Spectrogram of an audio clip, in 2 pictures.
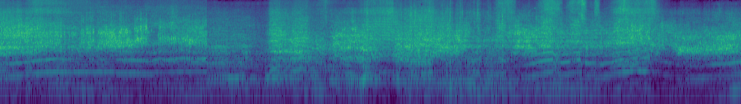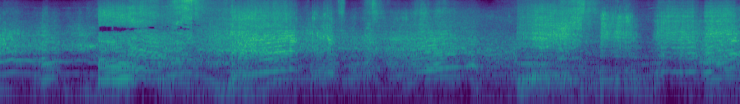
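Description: Drift cars sliding in tandem: engines revving up and down repeatedly over continuous tyre squeal and screech.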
